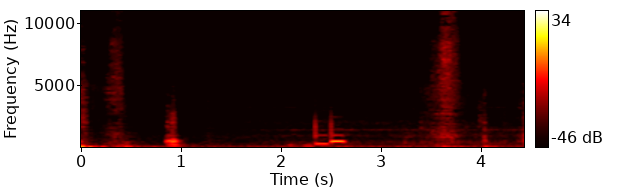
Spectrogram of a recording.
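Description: A short two-note electronic beep, a lower note and then a higher one, a little past halfway, over quiet car-cabin room tone. A soft knock comes about a second in, and a brief soft hiss comes near the end.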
